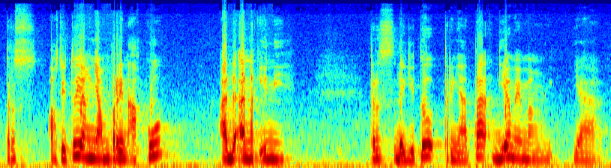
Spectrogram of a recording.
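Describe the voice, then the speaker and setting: A woman's voice: medium pitch, a little mellow, big-room sound. A young woman guest speaking in a chatty, loose storytelling way with many fillers, giving a casual personal testimony on a podcast.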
